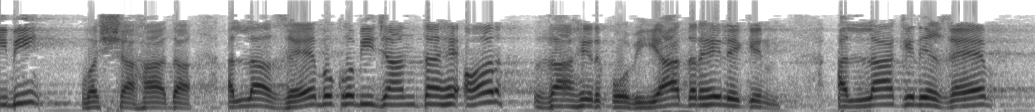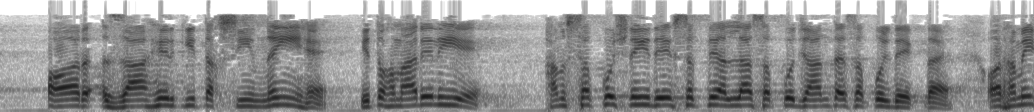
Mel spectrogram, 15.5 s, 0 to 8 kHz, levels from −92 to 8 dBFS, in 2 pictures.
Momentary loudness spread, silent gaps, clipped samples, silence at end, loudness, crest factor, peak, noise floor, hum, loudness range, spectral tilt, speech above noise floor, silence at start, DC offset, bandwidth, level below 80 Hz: 7 LU; none; 0.7%; 0 s; -10 LUFS; 10 dB; 0 dBFS; -37 dBFS; none; 2 LU; -7 dB/octave; 27 dB; 0 s; under 0.1%; 8 kHz; -46 dBFS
